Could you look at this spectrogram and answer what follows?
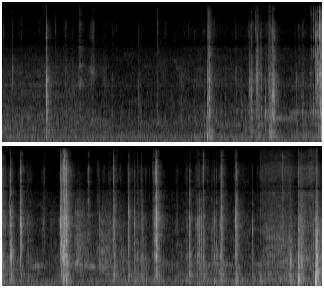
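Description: Irregular plastic clicks, snaps and knocks from an HP LaserJet printer's casing being handled and opened by hand to get at its clutch, sparse at first and busier from about four seconds in, with a loud snap near the end.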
